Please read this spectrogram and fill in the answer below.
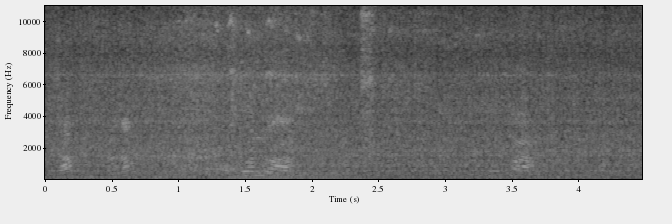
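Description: Voices talking in the background over a steady low rumble of road traffic. A low hum eases off about halfway through.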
